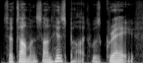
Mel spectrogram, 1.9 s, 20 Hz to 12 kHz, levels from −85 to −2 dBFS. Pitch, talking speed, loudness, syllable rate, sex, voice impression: 105 Hz, 220 wpm, -24 LUFS, 5.4 syllables/s, male, masculine, very adult-like, slightly thick, cool, intellectual, calm, slightly elegant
